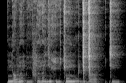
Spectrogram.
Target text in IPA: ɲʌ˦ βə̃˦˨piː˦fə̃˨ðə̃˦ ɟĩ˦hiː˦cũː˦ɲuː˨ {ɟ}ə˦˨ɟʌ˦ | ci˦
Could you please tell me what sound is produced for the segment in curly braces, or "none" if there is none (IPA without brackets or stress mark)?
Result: ɟ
